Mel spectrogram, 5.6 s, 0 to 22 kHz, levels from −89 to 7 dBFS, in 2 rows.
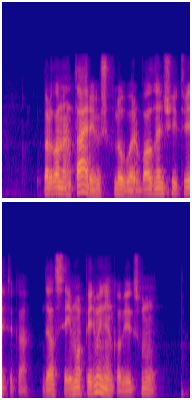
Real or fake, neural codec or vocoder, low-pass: fake; codec, 16 kHz, 0.7 kbps, FocalCodec; 7.2 kHz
